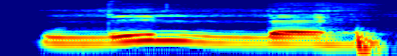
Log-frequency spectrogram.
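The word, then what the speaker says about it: لله: Donc pareil, on a Alhamdu Lillahi. Donc on a un lam avant Allah. Il y a un i, donc maksour. Donc on dit Lillah.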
